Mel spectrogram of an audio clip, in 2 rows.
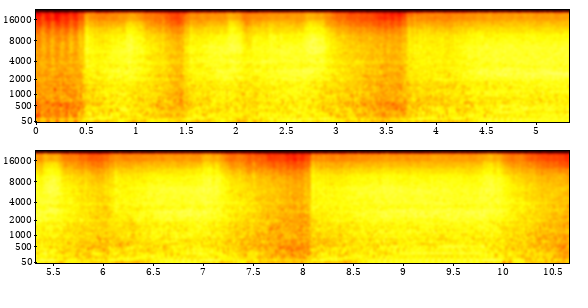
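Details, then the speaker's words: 2005 Honda Rincon 650 ATV with no power and 15 mph top speed, after replacing carburetor vacuum diaphragm: revs climb slowly and modestly then sag, never pulling hard; power loss persists, owner suspects the cam. "It definitely needed a new vacuum diaphragm, but it still seems to be not opening it up much."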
